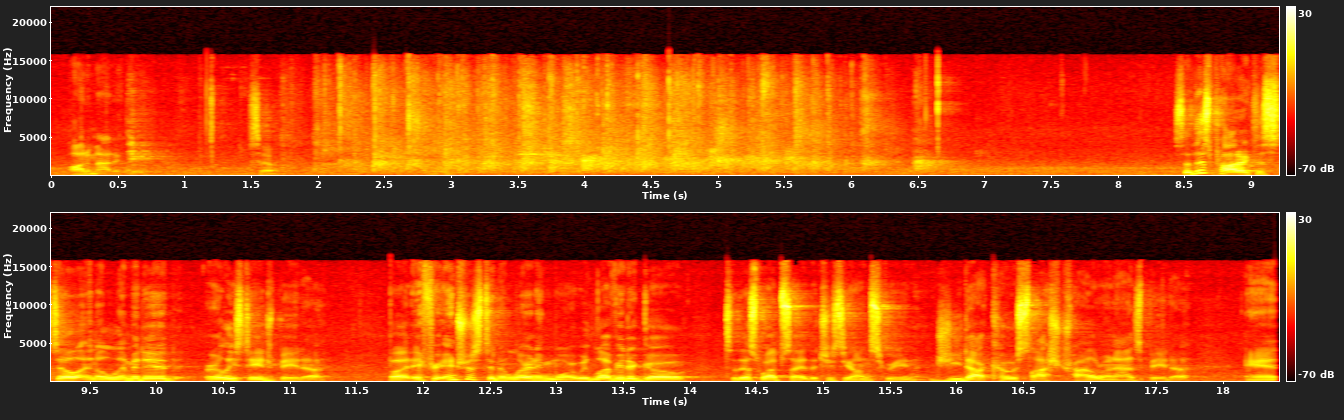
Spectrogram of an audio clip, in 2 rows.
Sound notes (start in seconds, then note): 1.8 applause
